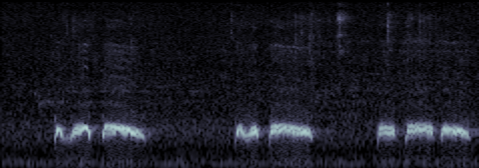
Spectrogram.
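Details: Thúc gù cooing of a spotted dove, used to prompt pet doves to start calling. Three soft, hollow phrases, each a quick doubled note and one or two drawn-out level coos, with quiet low rumble behind.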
